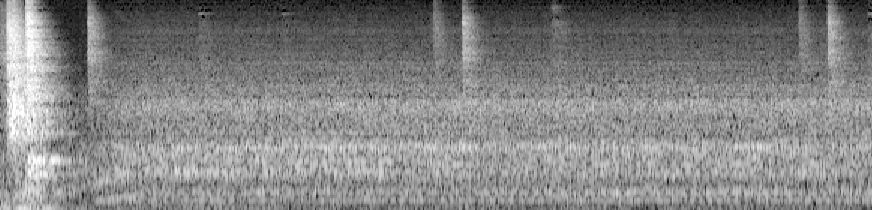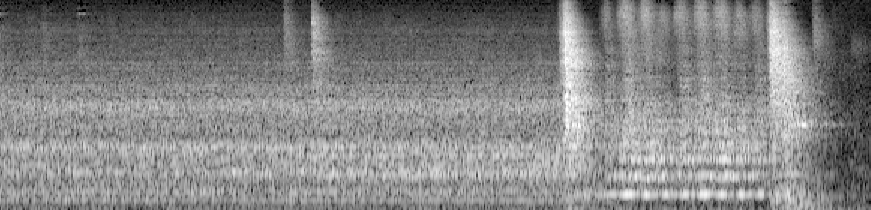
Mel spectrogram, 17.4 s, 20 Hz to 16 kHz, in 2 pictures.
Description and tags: An old Soviet/Russian elevator running on low speed.
Before an elevator reaches the stop point it enters precise stop point when its motor switches to the lower speed. When it runs on low speed it produces pretty industrial sound.
This is elevator nr. 9 (see other similar sounds in my pack 'Russian Elevators')
elevator, engine, hum, industrial, machine, mechanical, motor, noise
